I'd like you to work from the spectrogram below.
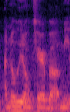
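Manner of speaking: ordinary talk, nothing marked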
